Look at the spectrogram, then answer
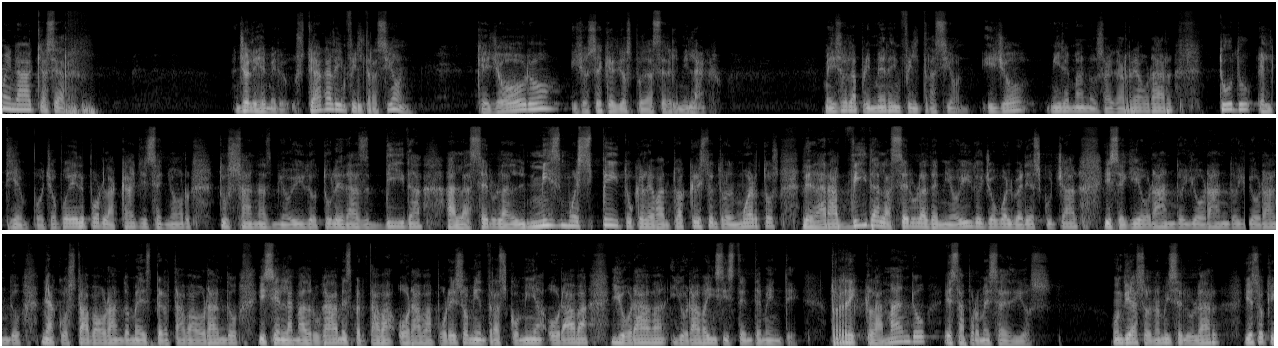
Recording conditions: large echoing room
